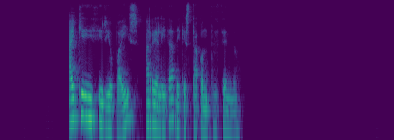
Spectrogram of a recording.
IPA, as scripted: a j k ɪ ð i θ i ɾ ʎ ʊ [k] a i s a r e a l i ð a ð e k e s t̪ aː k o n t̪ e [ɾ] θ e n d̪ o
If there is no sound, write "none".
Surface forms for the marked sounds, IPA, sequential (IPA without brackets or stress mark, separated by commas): p, none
